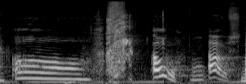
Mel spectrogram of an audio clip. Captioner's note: nom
